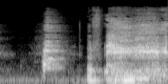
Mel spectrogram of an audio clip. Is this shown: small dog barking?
yes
